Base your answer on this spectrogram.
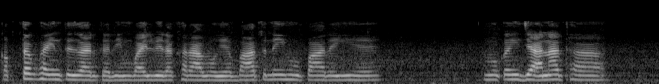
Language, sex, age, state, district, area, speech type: Urdu, female, 30-45, Uttar Pradesh, Mirzapur, rural, spontaneous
